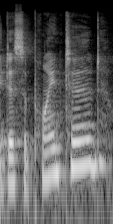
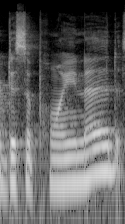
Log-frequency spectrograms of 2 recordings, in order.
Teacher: So in the word disappointed, we stress on the point syllable. And I can either say disappointed with a T, like with wanted, or disappointed. Sometimes people will drop that T.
